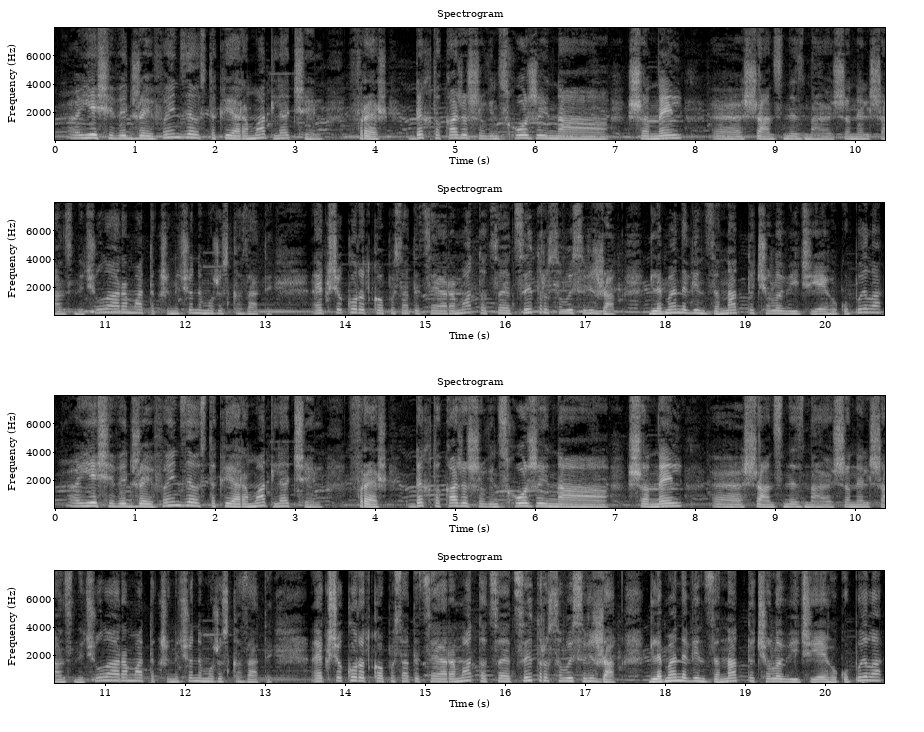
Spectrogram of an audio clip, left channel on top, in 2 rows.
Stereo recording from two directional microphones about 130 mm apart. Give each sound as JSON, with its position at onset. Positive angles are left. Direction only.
{"t": 0.2, "sound": "speech", "side_deg": -20}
